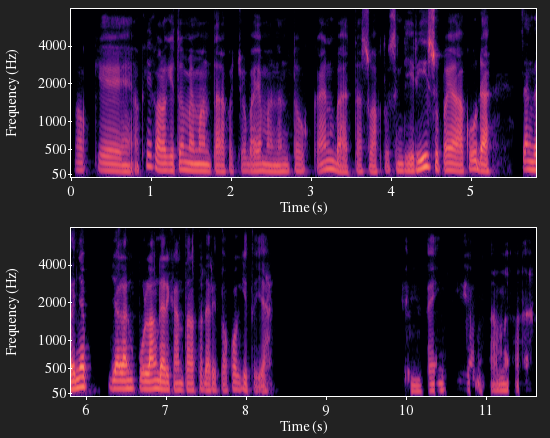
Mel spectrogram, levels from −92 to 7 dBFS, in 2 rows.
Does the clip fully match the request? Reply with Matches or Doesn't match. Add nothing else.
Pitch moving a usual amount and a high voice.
Doesn't match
